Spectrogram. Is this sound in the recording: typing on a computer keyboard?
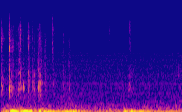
yes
